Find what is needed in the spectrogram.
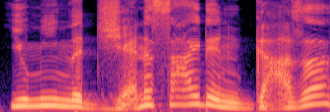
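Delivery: loud, high bellow; incredulous, anguished shout; outraged bellow. A narrator's reading. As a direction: bellow it in disbelief. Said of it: "Susan bellowed".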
